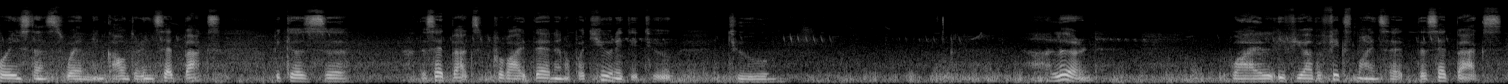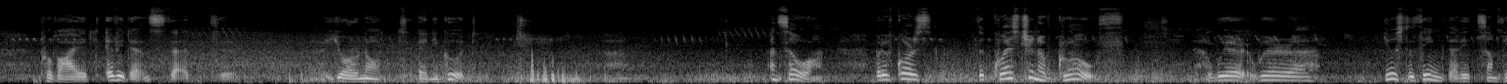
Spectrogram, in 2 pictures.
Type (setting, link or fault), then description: setting, outdoors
